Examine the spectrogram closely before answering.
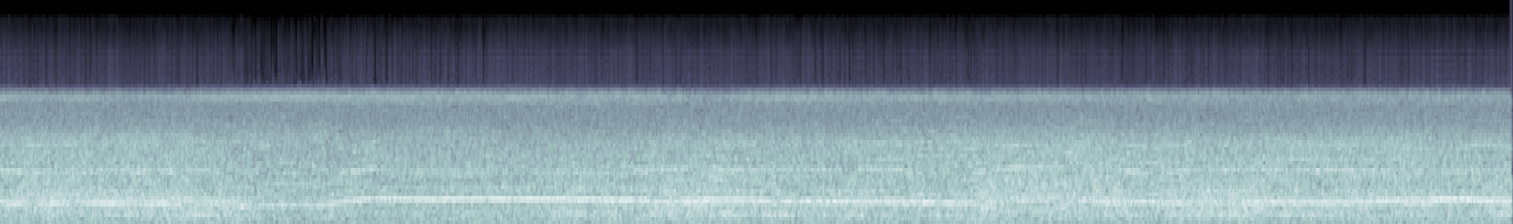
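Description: A small drone's motors whine steadily, the pitch drifting up and down as it flies.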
